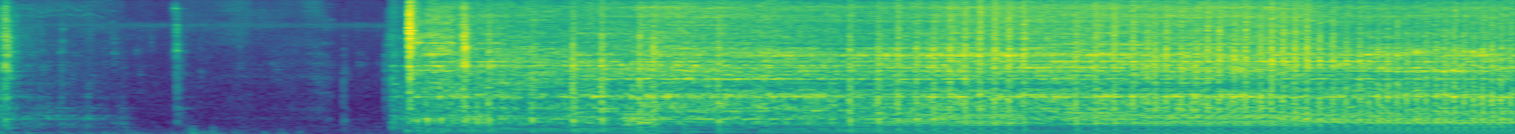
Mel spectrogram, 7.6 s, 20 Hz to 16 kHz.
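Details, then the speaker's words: 1966 Bultaco Lobito two-stroke after restart: catches then runs raggedly, popping unevenly about three beats a second, misfiring rough run. Owner suspects it fouled again; bike rarely ridden and also jumps out of second gear. "Oh, it did not like that. What that was, it might have been that fouled again."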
